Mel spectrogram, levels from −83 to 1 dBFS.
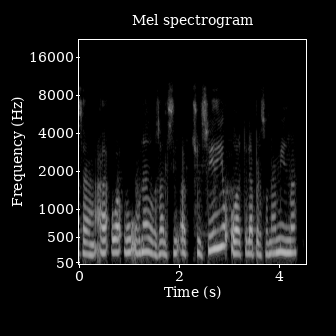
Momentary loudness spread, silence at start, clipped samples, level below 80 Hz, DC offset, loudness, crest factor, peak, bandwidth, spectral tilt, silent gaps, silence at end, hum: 7 LU; 0 s; under 0.1%; -72 dBFS; under 0.1%; -30 LUFS; 14 dB; -14 dBFS; 9.6 kHz; -6 dB/octave; none; 0.2 s; none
